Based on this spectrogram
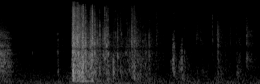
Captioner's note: bag crackling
